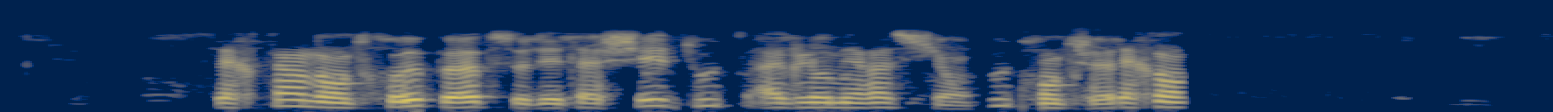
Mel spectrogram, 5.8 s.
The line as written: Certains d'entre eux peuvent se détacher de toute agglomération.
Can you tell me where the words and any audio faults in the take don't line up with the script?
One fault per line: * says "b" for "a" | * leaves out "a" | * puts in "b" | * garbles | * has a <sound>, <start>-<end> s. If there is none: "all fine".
* leaves out "de"
* garbles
